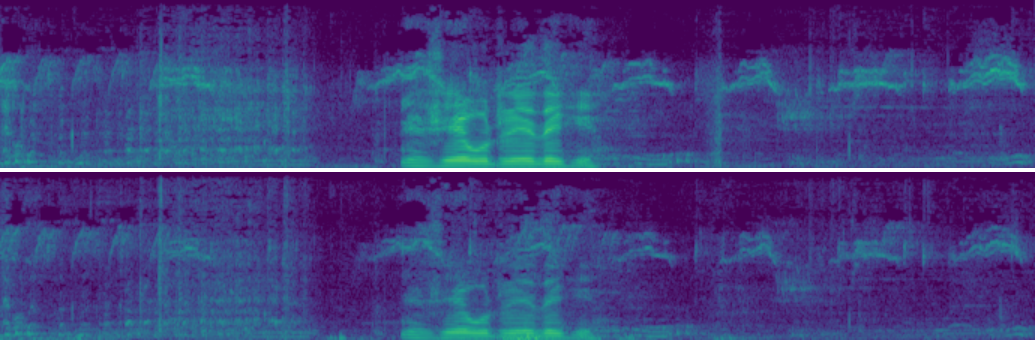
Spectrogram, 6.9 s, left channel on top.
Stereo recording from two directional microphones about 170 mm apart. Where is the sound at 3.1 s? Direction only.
5° left (ahead or behind).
